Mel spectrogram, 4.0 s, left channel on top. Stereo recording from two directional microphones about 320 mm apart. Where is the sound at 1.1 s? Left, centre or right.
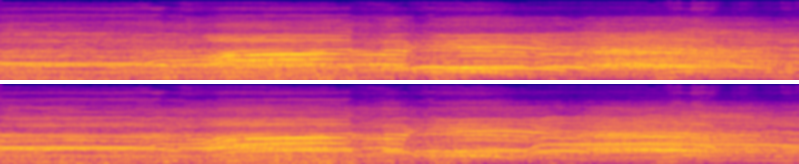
Right.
